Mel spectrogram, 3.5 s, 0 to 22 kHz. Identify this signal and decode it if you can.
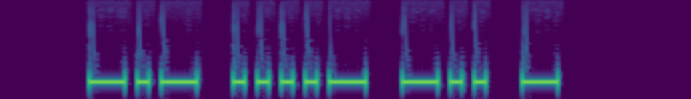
Morse code, heard as a keyed tone, about 20 wpm, 700 Hz. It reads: K4DT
